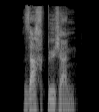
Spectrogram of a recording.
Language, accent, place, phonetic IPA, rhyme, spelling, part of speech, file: German, Germany, Berlin, [ˈzaxˌbyːçɐn], -axbyːçɐn, Sachbüchern, noun, De-Sachbüchern.ogg
- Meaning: dative plural of Sachbuch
